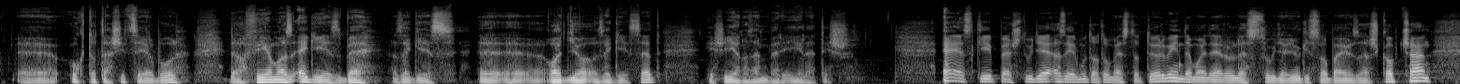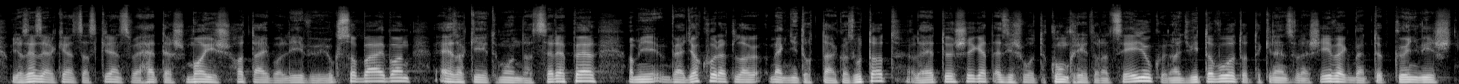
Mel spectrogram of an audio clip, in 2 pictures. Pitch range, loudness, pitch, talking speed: 100-125 Hz, -19 LUFS, 105 Hz, 150 wpm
